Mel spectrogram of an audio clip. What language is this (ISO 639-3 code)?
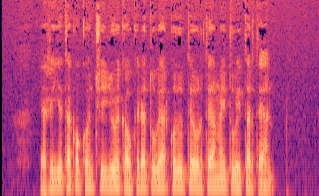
eus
